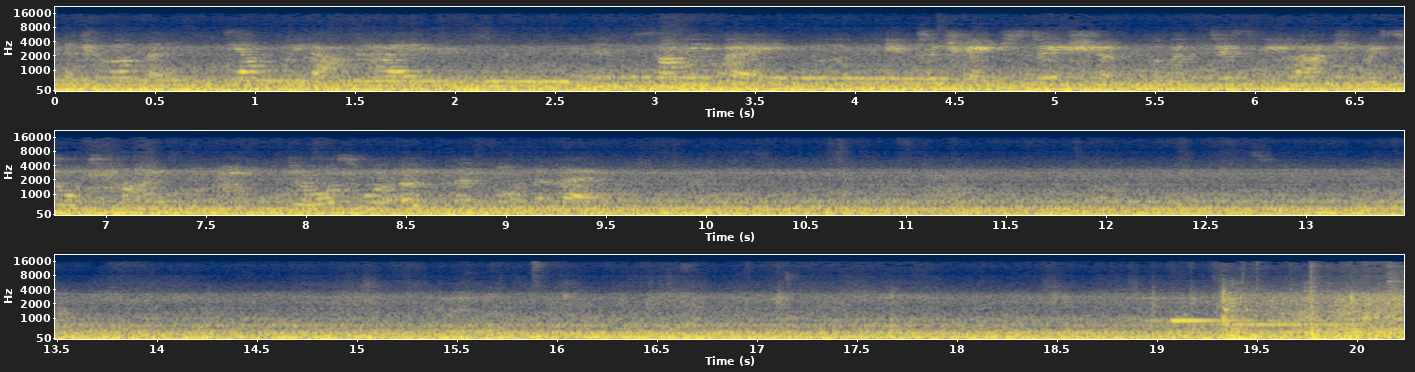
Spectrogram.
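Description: MTR Tung Chung line train braking into a station, its motor whine falling in pitch over the first few seconds, then a steady low hum as it stands at the platform. Near the end a short two-note tone sounds as the doors open.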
